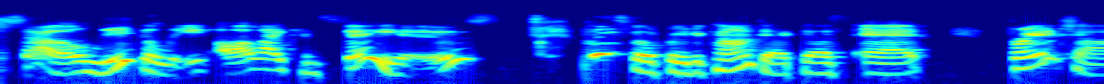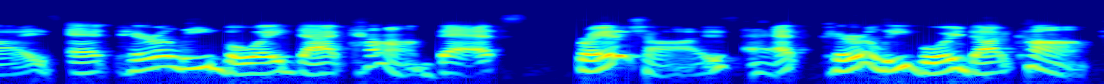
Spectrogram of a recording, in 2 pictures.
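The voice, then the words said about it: Mock newscaster voice. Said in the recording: “Did you like my newscaster voice?”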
